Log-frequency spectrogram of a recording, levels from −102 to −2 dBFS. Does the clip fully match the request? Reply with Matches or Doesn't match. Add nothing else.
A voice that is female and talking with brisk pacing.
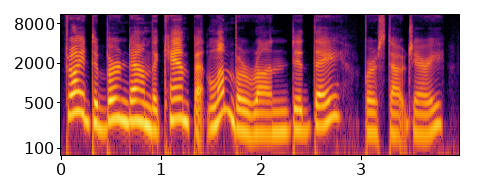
Matches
